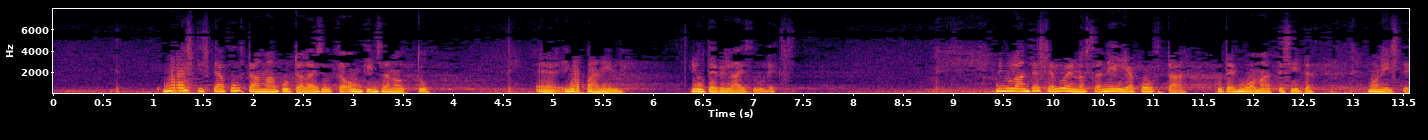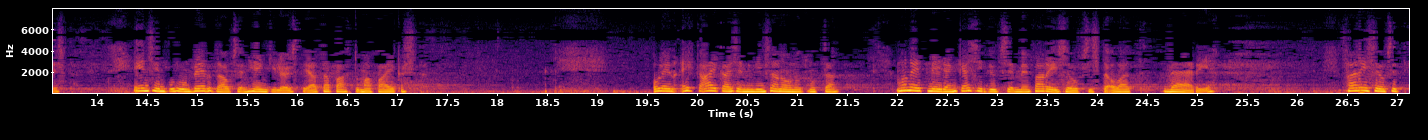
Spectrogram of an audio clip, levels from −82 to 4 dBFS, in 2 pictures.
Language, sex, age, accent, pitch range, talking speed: Finnish, female, 40-59, native, 165-220 Hz, 85 wpm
